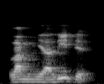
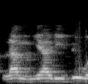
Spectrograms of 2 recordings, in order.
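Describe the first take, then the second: First: The last word ends on a bare consonant. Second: The last word ends with an added u vowel. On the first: The speaker calls it right. "dengan sukun" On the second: The speaker calls it wrong. "sudah termasuk kelahan jal karena merubah harokat"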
